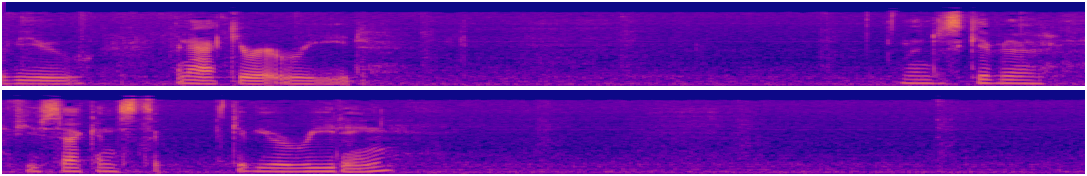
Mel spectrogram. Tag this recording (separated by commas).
Speech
